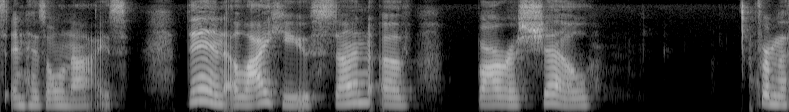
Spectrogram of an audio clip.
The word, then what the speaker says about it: Elihu: pronunciations so um this is going to be elihu according to the bible project's pronunciation who is responding to job and all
